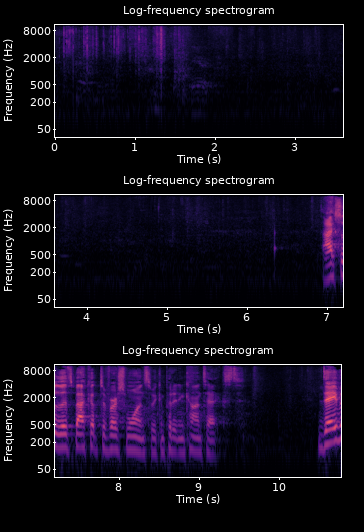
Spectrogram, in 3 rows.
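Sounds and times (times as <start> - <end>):
Bible pages being turned: 0.0 - 3.4
speech: 7.0 - 9.6, 10.5 - 10.7.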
